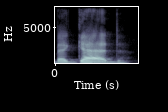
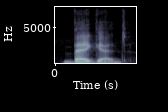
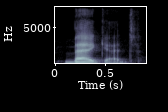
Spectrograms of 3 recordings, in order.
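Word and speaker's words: בגד: the stress goes sometimes this isn't Beed this is beged beged here the difference it's not beged it's beged beged means an article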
